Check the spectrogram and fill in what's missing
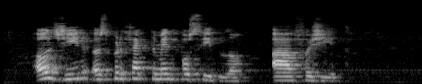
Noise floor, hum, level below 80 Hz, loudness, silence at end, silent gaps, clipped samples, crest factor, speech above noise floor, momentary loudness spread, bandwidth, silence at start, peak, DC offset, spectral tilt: -59 dBFS; none; -72 dBFS; -22 LUFS; 0.85 s; none; under 0.1%; 20 dB; 37 dB; 14 LU; 11.5 kHz; 0.35 s; -4 dBFS; under 0.1%; -2.5 dB/octave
